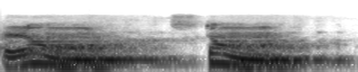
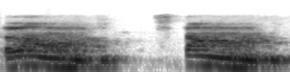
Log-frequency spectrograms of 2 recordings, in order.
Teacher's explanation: La pronunciación del RP sería long, stone, con los labios labializados, pero en esta parte va a ser long, stone, sin labializar.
